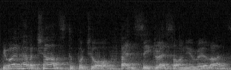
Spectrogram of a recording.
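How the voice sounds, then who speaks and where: A man's voice: a little high, sing-song, normal speed. A man acting a sardonic, exasperated middle-class English husband who lectures his wife in a stage comedy. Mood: lecturing. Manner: exasperated, pedantic, dry sarcasm. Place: theatre stage. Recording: distant, echoey, tinny stage recording, hissy.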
